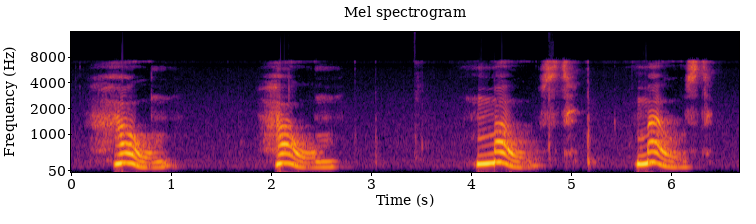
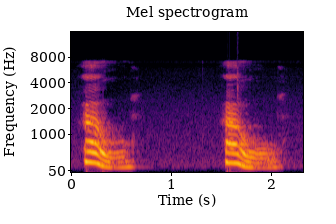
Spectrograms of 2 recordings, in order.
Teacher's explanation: There is a schwa at the beginning of this word. The lips may be slightly rounded in anticipation of the glide towards the short vowel oo.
